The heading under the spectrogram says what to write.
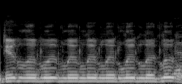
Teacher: Because when you make that L sound, phonetically, that's called a dark L. And the dark L, you actually have to change the shape of the back of your tongue. So you're drawing the tongue back, and the tip of the tongue becomes more distant.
